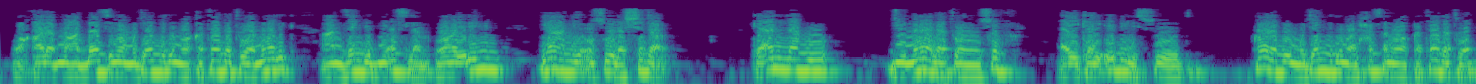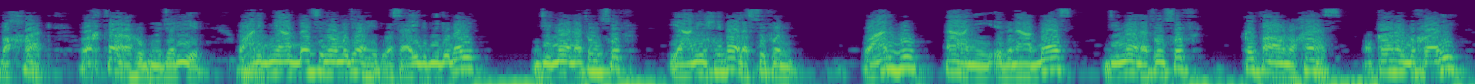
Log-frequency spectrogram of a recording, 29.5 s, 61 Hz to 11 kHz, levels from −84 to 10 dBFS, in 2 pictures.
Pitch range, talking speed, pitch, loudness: 110-140 Hz, 105 wpm, 125 Hz, -16 LUFS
